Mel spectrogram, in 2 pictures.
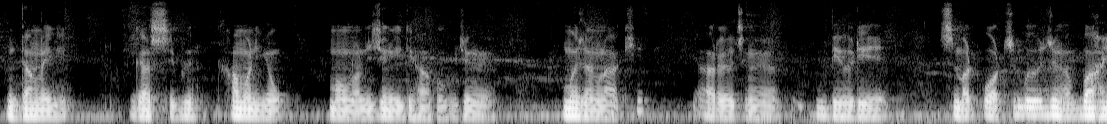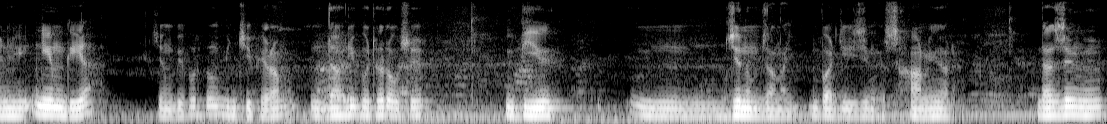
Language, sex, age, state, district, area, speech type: Bodo, male, 60+, Assam, Kokrajhar, urban, spontaneous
